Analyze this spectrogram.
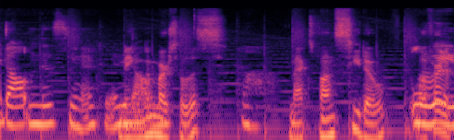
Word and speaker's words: von Sydow: Max von Sydow. Well, I've heard it pronounced a couple of ways, like Max von Sydow, Max von Sydow.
